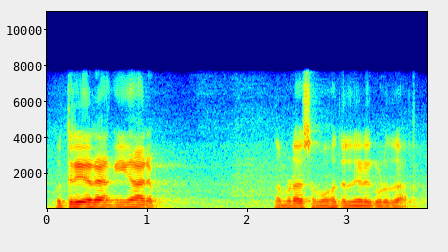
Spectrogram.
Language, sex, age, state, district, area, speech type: Malayalam, male, 60+, Kerala, Kottayam, rural, spontaneous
